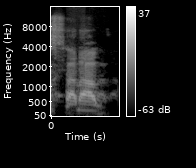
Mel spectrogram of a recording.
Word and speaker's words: शराब: जो "शरब" को हिंदी भाषा में लाए, शराब। हिंदी में इसका उच्चारण शराब जैसा होता है।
